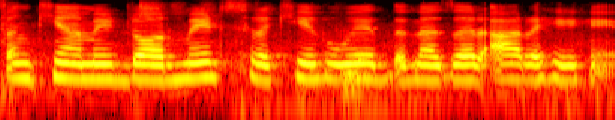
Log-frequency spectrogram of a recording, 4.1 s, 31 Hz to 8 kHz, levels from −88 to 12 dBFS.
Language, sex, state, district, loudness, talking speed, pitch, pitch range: Hindi, female, Madhya Pradesh, Dhar, -16 LUFS, 130 wpm, 210 Hz, 200-215 Hz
